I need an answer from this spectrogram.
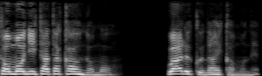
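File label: Voice win Japanese; herena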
